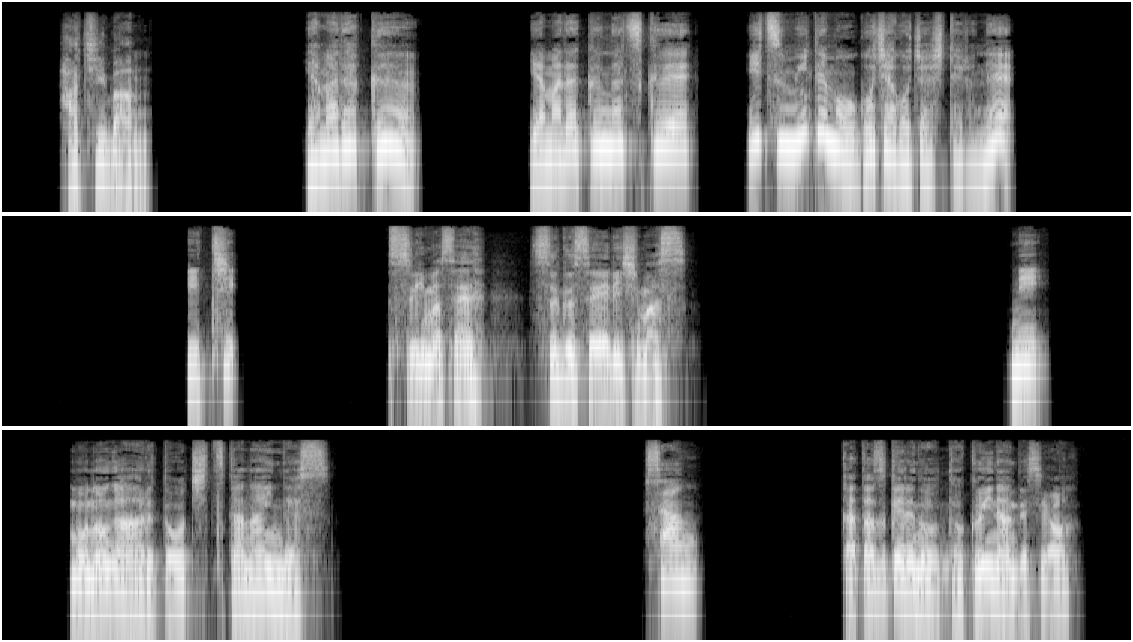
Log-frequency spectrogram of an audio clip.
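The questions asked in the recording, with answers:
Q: 山田くんが机、いつ見てもごちゃごちゃしてるね。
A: 1: すいません。すぐ整理します。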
